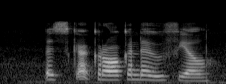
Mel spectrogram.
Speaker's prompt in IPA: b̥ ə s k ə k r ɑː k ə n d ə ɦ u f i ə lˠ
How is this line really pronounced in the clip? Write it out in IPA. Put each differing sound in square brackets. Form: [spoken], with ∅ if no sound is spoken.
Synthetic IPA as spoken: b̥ ə s k ə k r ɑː k ə n d ə ɦ u f i ə lˠ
